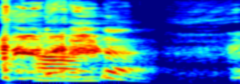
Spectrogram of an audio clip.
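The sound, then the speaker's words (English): A muffled throat clearing with a stifled cough, a short voiced rasp that slides down in pitch and fades into a faint breath, as someone tries to suppress a cough. “The thing is that, like, I have a bit of a cough, and I'm trying to suppress the cough because of the podcast, but that's making the cough happen more.”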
